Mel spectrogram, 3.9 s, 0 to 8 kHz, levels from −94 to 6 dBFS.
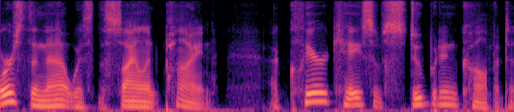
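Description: Short concealed packet loss at 1.30 to 1.33 s in this speech clip: about 20 ms of the call arrived too late to decode, and the receiver papered over the gap by extending the preceding sound before fading back into real audio, leaving a brief smear. Nothing above 8 kHz comes through, which fits a G.722 call codec.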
